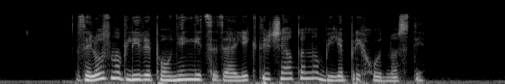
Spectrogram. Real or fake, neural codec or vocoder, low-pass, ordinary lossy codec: fake; codec, 24 kHz, 0.9 kbps, WavTokenizer, medium speech release version 1; 10.8 kHz; MP3, 96 kbps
